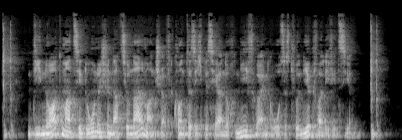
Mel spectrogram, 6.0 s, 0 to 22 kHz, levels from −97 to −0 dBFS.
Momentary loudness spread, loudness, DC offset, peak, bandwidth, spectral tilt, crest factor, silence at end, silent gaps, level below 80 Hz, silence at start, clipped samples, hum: 14 LU; -20 LUFS; under 0.1%; -2 dBFS; 14.5 kHz; -6 dB/octave; 18 dB; 0.35 s; none; -52 dBFS; 0.05 s; under 0.1%; none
